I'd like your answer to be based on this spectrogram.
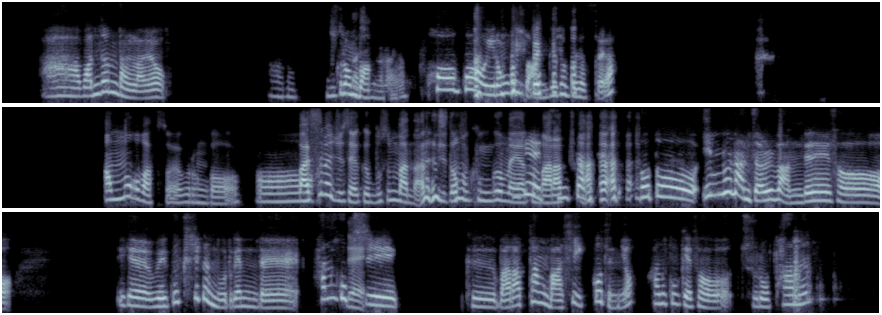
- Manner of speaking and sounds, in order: tapping; wind; laugh; laughing while speaking: "그래요?"; laugh; laughing while speaking: "나는지"; laughing while speaking: "마라탕"; laugh
- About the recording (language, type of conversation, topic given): Korean, unstructured, 단맛과 짠맛 중 어떤 맛을 더 좋아하시나요?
